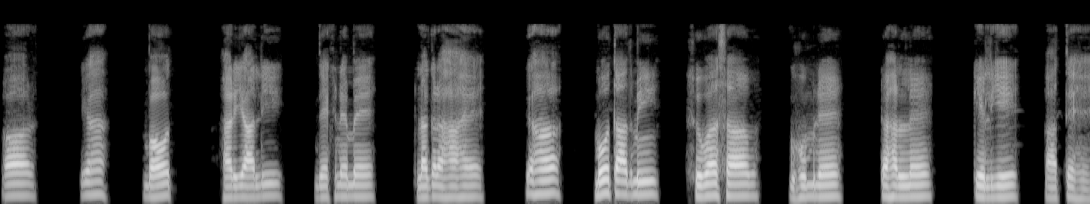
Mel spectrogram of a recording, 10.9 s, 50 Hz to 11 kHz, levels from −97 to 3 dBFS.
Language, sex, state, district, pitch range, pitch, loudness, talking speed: Hindi, male, Bihar, Jahanabad, 130-150 Hz, 140 Hz, -19 LUFS, 105 wpm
